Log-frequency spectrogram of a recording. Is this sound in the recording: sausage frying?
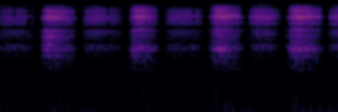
no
